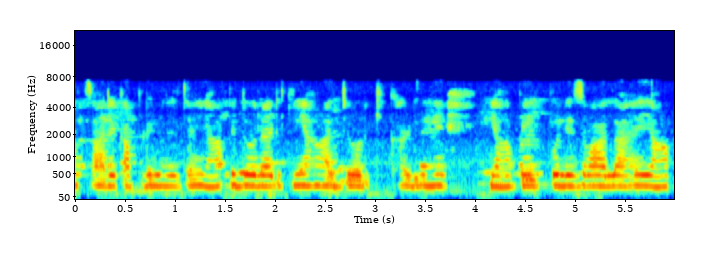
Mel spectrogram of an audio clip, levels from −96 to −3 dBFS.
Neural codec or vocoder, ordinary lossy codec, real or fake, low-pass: none; none; real; 7.2 kHz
